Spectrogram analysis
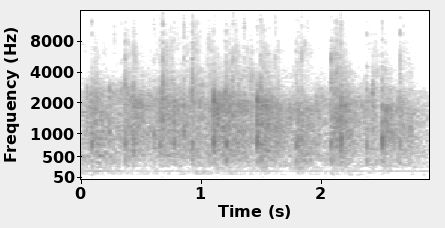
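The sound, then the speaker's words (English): A church audience at a morning service claps together in steady, dense applause, a continuous patter of many hands at a moderate level with small swells throughout, and no one speaking over it. “Let's clap.”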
